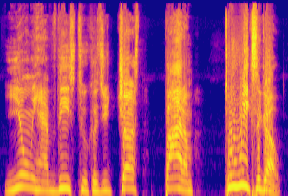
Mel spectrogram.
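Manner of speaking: loud, slow accusing push; rising up to shout him down; heated. Real, not acted. Friend accusing friend of drinking, loud and heated. Arguing over who drinks more.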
